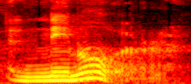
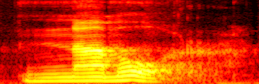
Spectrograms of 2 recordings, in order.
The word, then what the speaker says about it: Namor: new more Latin pronunciation rather than being pronounced nemour like the original Comics that would be Namor it will be pronounced Namor in order to bring the character more fully in line with his new Aztec Mayan Origins I have many names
